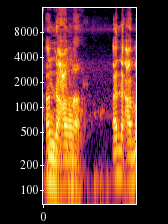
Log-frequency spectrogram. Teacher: नून साकिन के बाद है आइन, कौन सा? इज़हार।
